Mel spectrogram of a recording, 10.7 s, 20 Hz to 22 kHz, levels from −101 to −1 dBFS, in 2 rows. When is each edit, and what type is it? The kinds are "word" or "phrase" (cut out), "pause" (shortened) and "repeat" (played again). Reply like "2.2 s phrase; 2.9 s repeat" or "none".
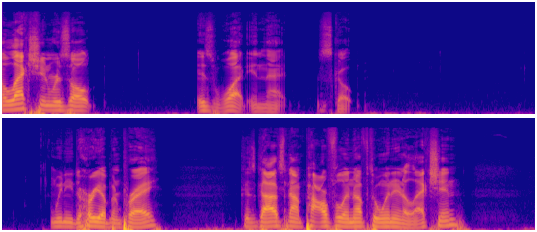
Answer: none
